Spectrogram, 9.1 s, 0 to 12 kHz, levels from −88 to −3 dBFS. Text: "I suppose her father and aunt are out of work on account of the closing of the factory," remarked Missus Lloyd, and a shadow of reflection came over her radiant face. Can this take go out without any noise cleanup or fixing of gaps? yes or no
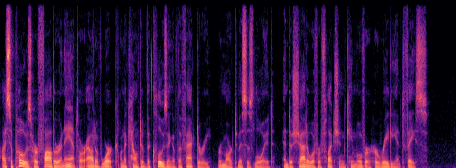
yes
